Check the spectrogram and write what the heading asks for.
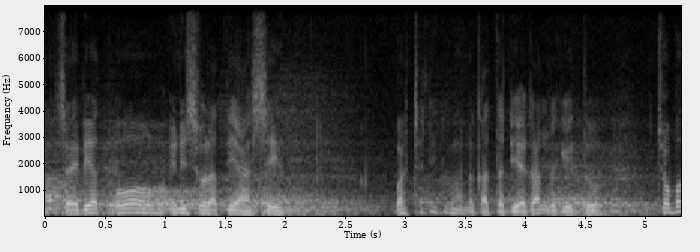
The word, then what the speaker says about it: Yasin: ya a-nya dua kemudian didempetkan di sini maka bacanya Yasin bukan ya asik masa iya Asik ya kan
